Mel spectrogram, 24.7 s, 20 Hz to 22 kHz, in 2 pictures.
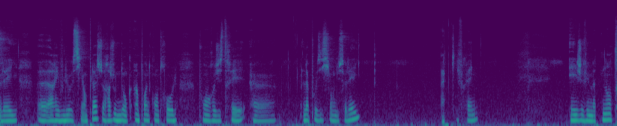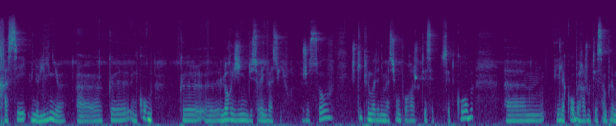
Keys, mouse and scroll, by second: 2.6 click, 8.4 click, 10.1 click, 18.6 ctrl+s, 20.3 click.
